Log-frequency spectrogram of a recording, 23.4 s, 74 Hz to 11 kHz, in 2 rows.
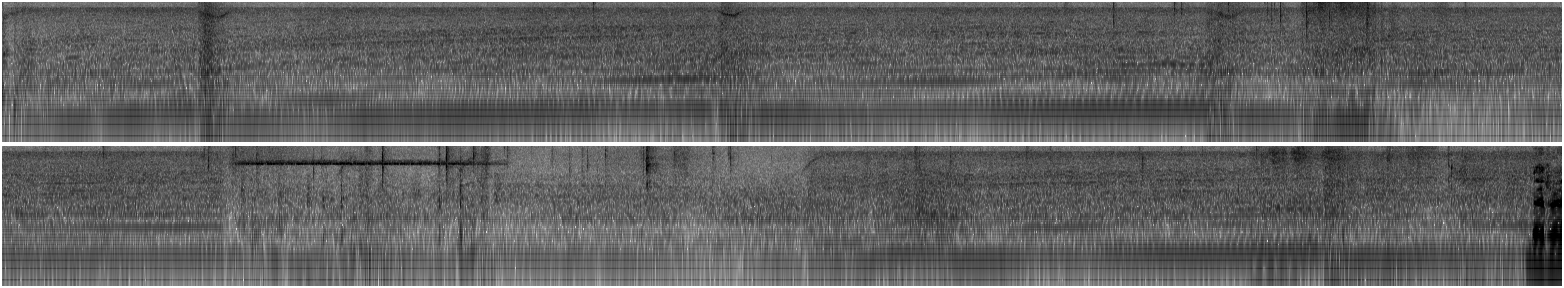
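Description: Porsche 718 GT4 engine lapping Mugello circuit, a steady high-revving flat-six drone with repeated upshifts and throttle lifts through corners, close and continuous for the whole stretch.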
